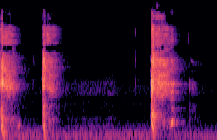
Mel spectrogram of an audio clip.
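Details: Adult still sick, feverish, croaky and congested, coughing and sneezing during a long fit: three short, harsh coughs in a quiet room; cough.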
